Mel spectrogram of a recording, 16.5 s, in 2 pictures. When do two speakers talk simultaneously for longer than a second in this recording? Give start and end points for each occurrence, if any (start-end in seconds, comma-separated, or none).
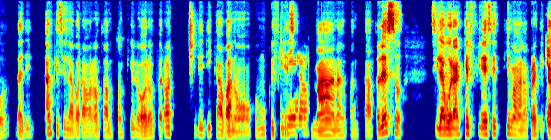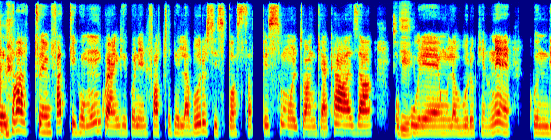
none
